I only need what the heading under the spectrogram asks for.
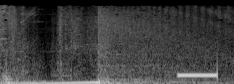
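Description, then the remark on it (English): A telephone line rings out on a Hits Radio Network call to a listener for the £1 million cash register contest: a steady electronic ring tone sounds once, then starts to repeat, after a brief low rumble and a few soft clicks. No one speaks. “One ring. Two rings.”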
